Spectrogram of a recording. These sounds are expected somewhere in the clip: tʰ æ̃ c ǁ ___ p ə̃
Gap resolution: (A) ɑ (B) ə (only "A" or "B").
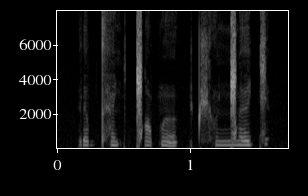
A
